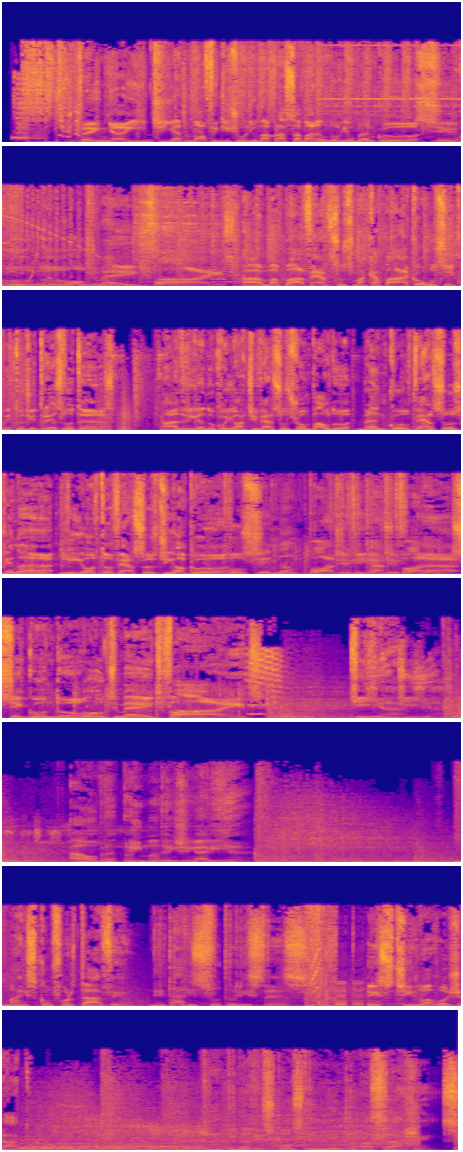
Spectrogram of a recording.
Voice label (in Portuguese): locutor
